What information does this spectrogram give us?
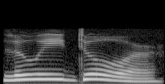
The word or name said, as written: louis d'or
